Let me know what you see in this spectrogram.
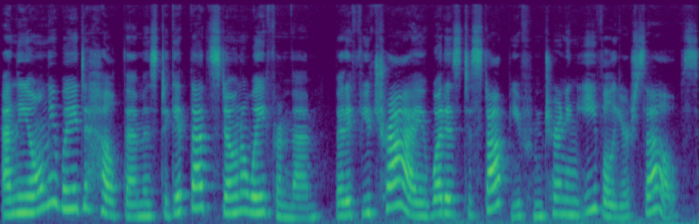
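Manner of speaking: usual speaking voice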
